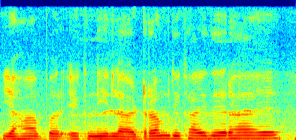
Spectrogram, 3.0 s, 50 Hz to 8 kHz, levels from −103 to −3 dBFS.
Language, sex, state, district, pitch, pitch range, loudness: Hindi, male, Uttar Pradesh, Lucknow, 150 Hz, 145-165 Hz, -13 LUFS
